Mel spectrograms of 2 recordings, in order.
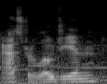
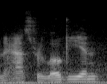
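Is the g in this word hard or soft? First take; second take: soft; hard. First: The g is said soft, like j. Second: The g is said hard, like in go. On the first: "which is what I usually end up saying because that's how I read it" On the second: "made a joke out of it and was calling it an astrologian because it's a G"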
